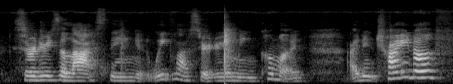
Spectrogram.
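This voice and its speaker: Over noticeable background noise, a woman speaks with lively intonation. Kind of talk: personal vlog diary talk to camera. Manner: hesitant, stuttering.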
